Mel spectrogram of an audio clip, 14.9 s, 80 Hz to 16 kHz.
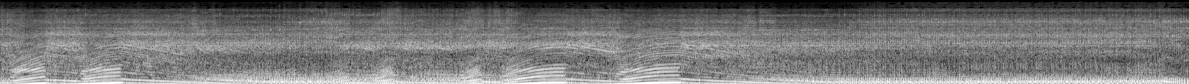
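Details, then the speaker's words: Imported 43 cc two-stroke brush cutter after carburetor adjustment (upper screw 1.5 turns, lower 2 turns, idle lowered): revs up and drops back cleanly, then holds a steady high buzz; correctly tuned, running properly. "Eu abaixei um pouco aqui para que ela não ficasse detonada. Certo? Então, agora ela está regulada direitinho,"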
